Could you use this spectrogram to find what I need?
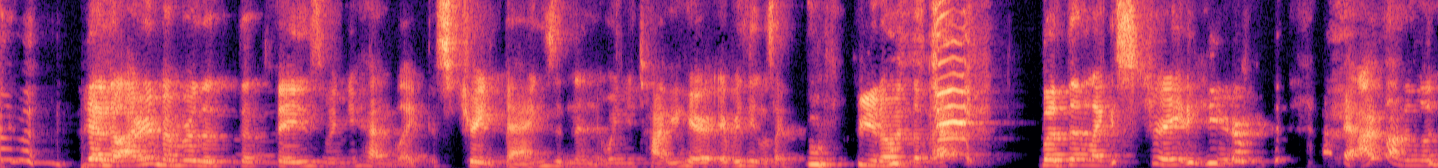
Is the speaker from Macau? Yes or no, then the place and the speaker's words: yes; Macau; our growing up in Macau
